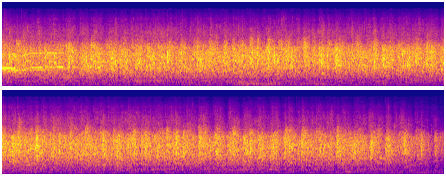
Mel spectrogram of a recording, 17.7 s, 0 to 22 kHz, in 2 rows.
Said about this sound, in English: Sarah Weddington, who argued Roe v. Wade, here today on the 46th anniversary of Roe v. Wade. Let's give Sarah a big round of applause.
